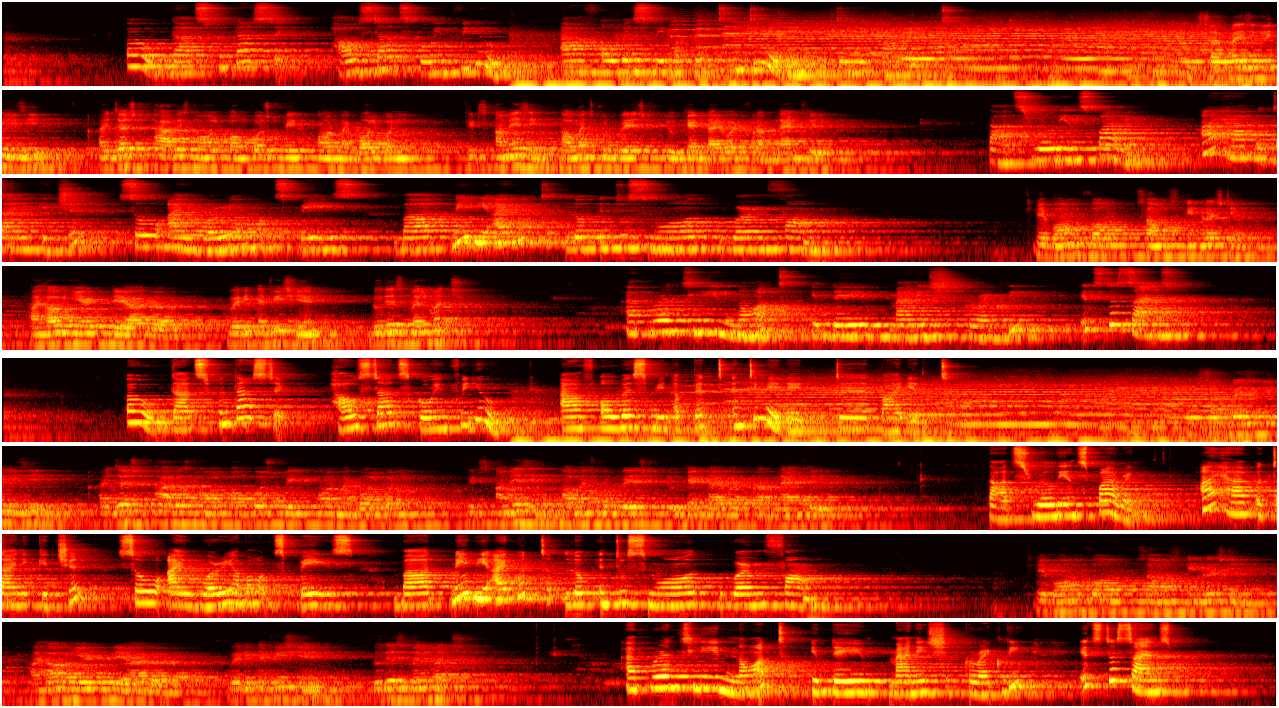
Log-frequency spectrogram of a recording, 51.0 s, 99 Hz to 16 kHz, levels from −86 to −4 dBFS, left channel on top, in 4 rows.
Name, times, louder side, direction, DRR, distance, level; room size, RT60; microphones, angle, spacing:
voice 1, 1.2-2.8 3.3-5.1 5.6-9.5 22.6-24.2 24.7-26.3 26.7-29.0 29.4-33.8 44.5-48.5 49.0-50.0, right 5 dB, 50° right, 6 dB, 0.3 m, -28 dB
sound 1, 5.0-12.2, left 1 dB, 85° left, 1.0 m, -33 dB
voice 2, 11.8-13.2 13.7-16.9 17.4-21.0 35.8-38.1 38.5-40.0 40.5-41.5 41.9-42.9, left 2 dB, 60° left, 1 dB, 0.7 m, -32 dB
6.8 x 5.2 x 3.3 m, 2.7 s
head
